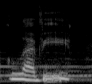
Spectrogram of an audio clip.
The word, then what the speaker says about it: Levy: Starting in 2020, I began making Halloween songs and music videos under the artist name Levy, pronounced like the man-made dam-like water thing in cities.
